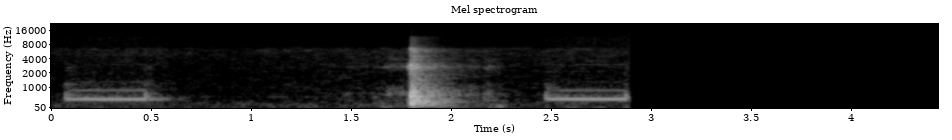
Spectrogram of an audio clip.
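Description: Two short electronic telephone-style beeps, each about half a second of steady pitch, about two and a half seconds apart, with a sharp knock between them that is the loudest sound.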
